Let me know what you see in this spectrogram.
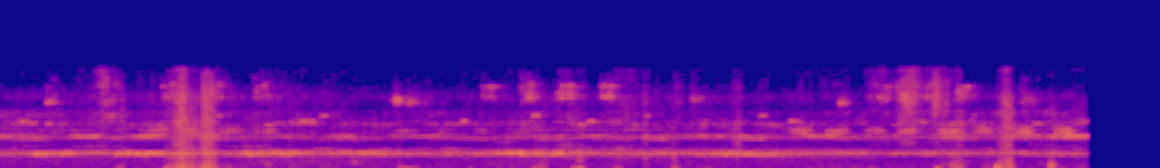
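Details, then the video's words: Crickets droning by a provincial bahay kubo, a constant high whine with scattered sharp clicks and tinkling clinks mixed in, ending abruptly. "KULIGLIG AT KULISAP"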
